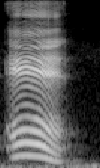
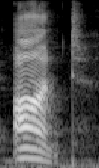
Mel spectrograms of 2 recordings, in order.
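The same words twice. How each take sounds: First: The word is said in a Philadelphia way. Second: The word is said in a New England way. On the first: "in Philadelphia, where I lived, they said aunt" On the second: "And in New England, they say aunt"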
